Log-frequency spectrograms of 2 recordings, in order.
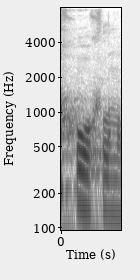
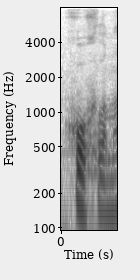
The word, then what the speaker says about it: Хохлома: Немногие знают, что Хохлома на самом деле не Хохлома, как мы привыкли говорить, а Хохлома, потому что речка Хохломка, село стоит на этой речке, и, соответственно, село тоже Хохлома.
